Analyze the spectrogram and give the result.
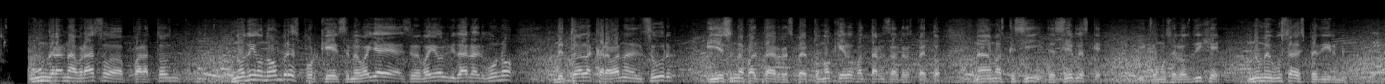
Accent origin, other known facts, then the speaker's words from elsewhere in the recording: Tlaxcala, Mexico; Yo no soy de Guerrero, yo soy del estado de Tlaxcala.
